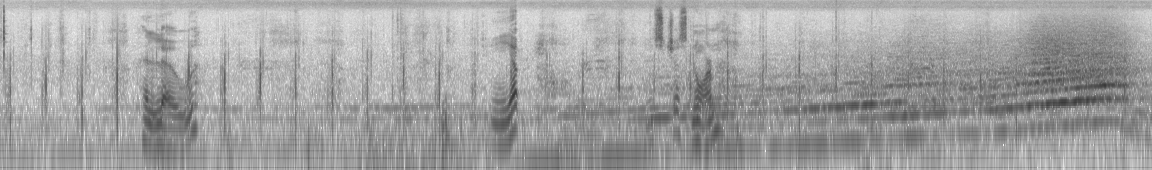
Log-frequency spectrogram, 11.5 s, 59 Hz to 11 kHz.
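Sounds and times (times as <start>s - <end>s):
loud motorcycle engine revving: 0.0s - 11.5s
speech: 1.4s - 2.4s, 4.9s - 5.5s, 6.5s - 7.5s.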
